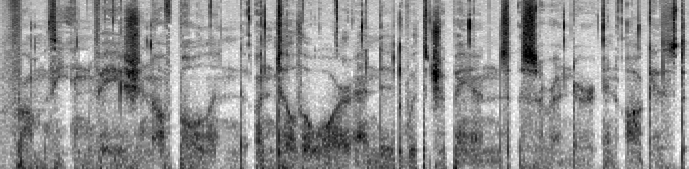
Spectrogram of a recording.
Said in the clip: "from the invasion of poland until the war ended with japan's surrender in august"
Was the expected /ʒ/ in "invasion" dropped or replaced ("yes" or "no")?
no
